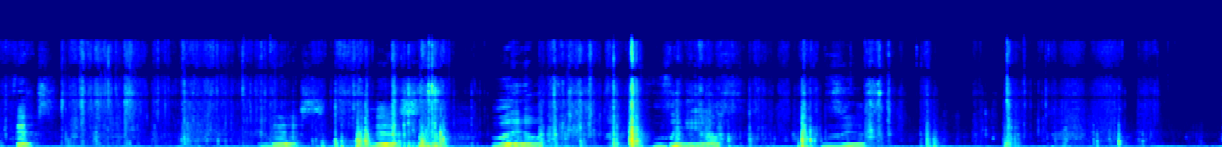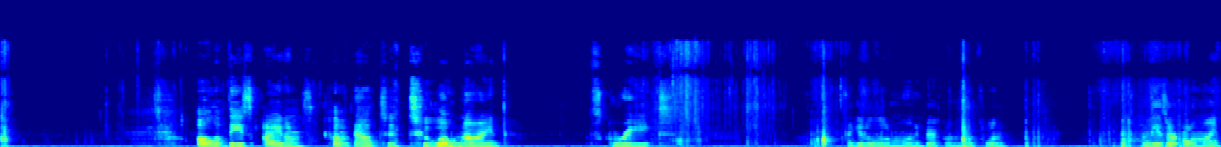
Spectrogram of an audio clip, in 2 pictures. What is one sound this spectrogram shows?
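Small cardboard boxes tap and slide on a hard surface.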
